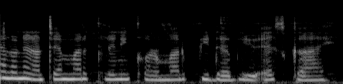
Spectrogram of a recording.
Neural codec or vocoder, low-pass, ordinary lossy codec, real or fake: vocoder, 22.05 kHz, 80 mel bands, WaveNeXt; 9.9 kHz; none; fake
